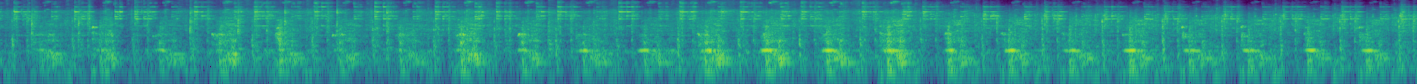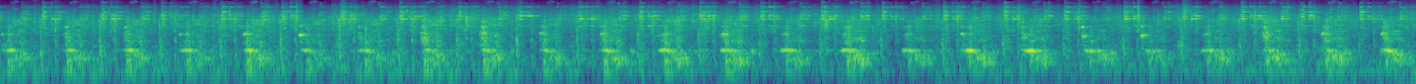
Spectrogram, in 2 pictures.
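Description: Old black single-cylinder desi diesel engine of the Ruston type running steadily, with a regular knocking beat of about two firing strokes a second.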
